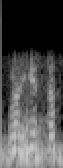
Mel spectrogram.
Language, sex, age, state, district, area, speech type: Goan Konkani, female, 18-30, Goa, Tiswadi, rural, conversation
